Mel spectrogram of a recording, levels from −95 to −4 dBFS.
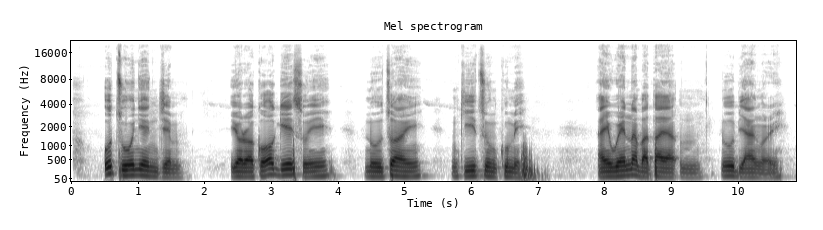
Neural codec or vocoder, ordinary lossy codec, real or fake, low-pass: none; none; real; 19.8 kHz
